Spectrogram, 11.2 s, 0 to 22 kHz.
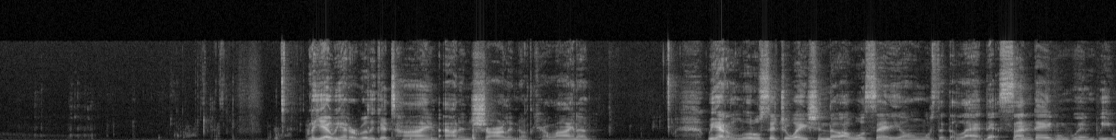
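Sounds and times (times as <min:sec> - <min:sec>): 
sipping and slurping tea: 0:00.0 - 0:03.4
speech: 0:03.1 - 0:06.0, 0:07.0 - 0:11.1.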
